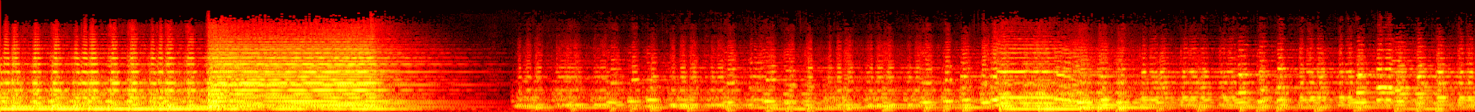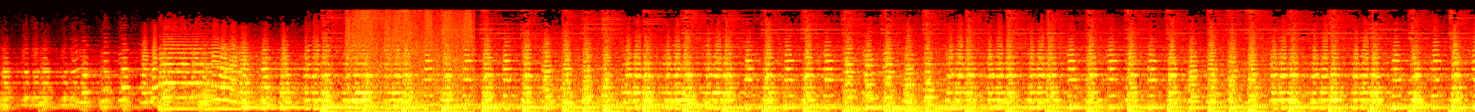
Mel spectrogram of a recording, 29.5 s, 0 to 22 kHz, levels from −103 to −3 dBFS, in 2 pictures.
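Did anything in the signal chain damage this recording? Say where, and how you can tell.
Yes. From 18.20 to 19.49 s there is a stuck bit, likely in the converter. One fixed bit offsets samples by steps of about -25 dBFS, giving buzzy distortion, jagged waveform steps and broadband spectrogram hash.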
